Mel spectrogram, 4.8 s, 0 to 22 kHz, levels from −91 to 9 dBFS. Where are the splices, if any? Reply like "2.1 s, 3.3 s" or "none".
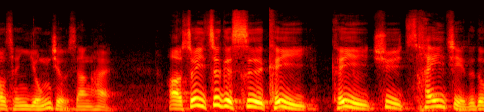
1.6 s, 3.2 s

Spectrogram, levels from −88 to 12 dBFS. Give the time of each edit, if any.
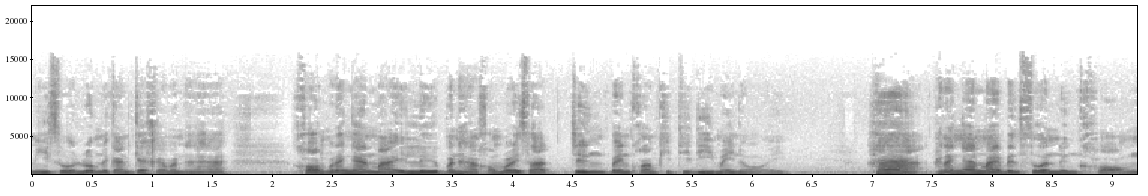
7.5 s

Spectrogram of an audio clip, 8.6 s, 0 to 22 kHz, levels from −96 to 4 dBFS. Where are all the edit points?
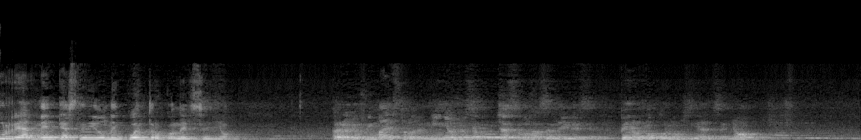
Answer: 3.3 s

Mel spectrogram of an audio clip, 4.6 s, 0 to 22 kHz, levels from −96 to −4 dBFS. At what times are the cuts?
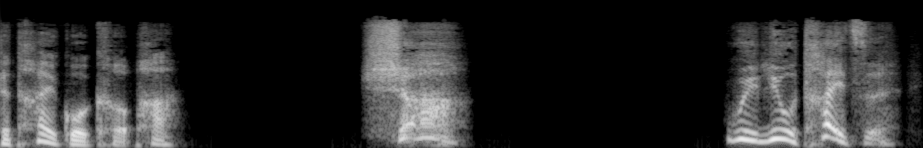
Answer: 1.2 s

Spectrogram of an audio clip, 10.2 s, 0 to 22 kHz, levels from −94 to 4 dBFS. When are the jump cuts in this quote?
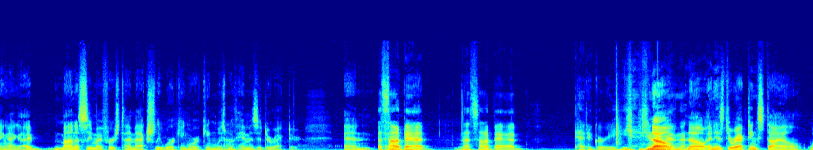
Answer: none

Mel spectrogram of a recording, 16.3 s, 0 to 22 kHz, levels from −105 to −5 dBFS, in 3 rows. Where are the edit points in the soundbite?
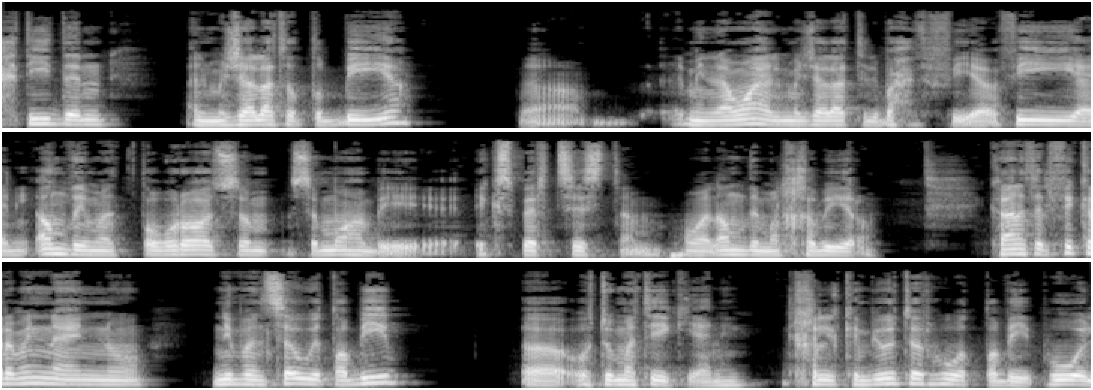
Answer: none

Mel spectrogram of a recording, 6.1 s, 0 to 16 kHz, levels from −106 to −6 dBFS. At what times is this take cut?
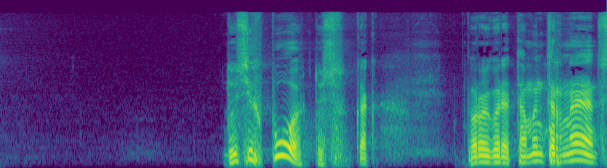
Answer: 5.1 s

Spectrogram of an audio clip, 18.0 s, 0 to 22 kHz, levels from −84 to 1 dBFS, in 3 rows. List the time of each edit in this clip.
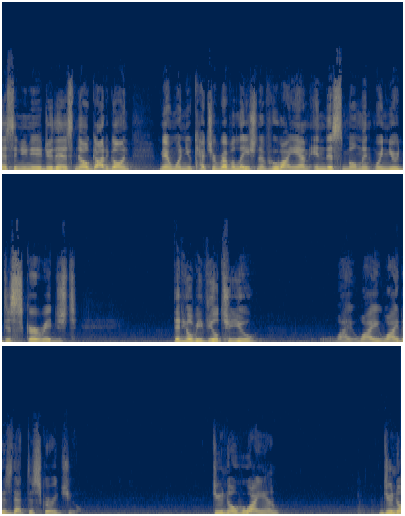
none

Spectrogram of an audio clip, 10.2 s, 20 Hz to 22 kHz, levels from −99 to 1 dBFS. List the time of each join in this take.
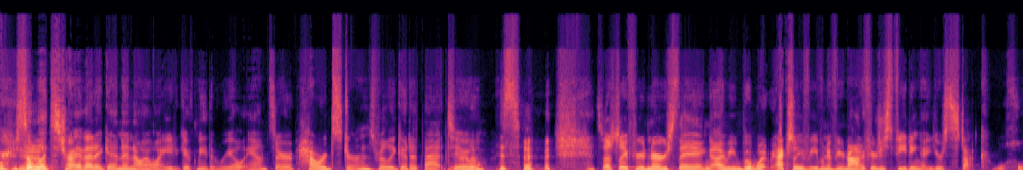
4.9 s

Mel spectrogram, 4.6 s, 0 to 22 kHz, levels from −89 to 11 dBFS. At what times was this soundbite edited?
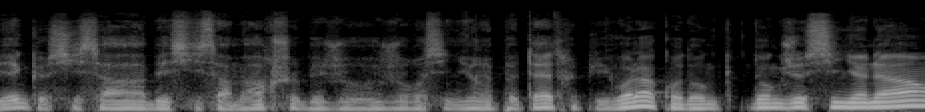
3.6 s

